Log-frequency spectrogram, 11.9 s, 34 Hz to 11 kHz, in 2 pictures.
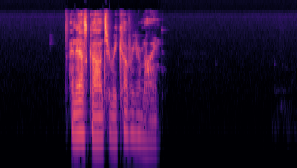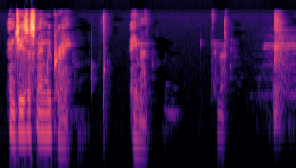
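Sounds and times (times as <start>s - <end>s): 
speech: 1.4s - 3.3s, 6.1s - 7.4s, 8.6s - 9.0s, 10.3s - 10.6s
short sharp sneeze: 11.2s - 11.8s.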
